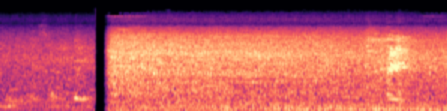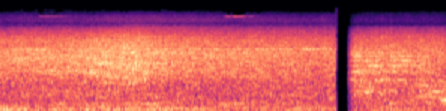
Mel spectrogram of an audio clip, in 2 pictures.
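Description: Motorbikes and cars drive past with engines running.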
